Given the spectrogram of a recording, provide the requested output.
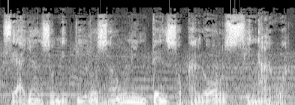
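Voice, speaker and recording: Slow, deep male narrator. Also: lively intonation. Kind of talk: scripted dramatic narration of historical radio drama. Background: music under the voice.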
